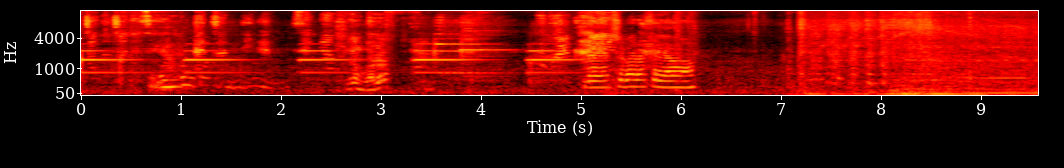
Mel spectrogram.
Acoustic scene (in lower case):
car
